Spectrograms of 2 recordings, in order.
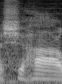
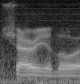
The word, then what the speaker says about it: Sharia: Shahara, is it? How do you pronounce it? Shahara. Yeah, right. Yeah, Shahara law. That's the only thing I have against Malaysia, right? Just any country that promotes Sharia law, I think it is. Sharia law.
